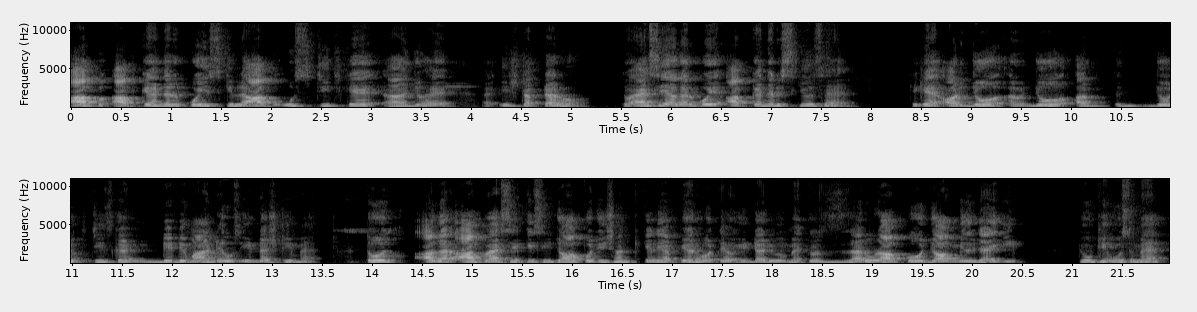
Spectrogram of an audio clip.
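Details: Stuttering in a self-identified adult male who stammers, speaking Hindi; stuttering.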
